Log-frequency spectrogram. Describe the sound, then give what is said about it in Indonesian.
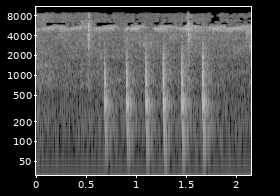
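Knocking on a bedroom door: a faint tap, then six sharp, evenly spaced knocks in quick succession, fairly soft and with no voices. “Tak lama kemudian, ada yang mengetuk pintu kamar.”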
